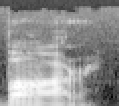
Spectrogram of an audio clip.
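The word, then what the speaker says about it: בר: Bet resh, pronounced bar, is the Hebrew word for sun.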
